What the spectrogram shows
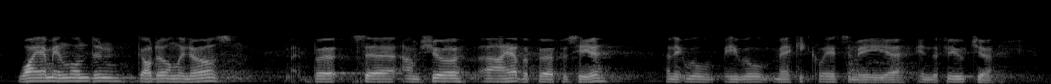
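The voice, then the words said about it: Non-London regional accent. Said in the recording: “As you'll guess from my accent, I'm not from London.”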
